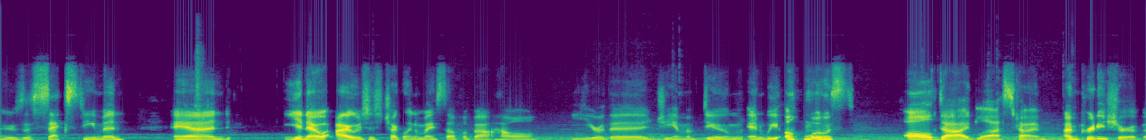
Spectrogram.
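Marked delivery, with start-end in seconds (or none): none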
